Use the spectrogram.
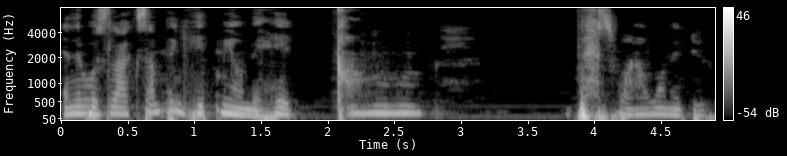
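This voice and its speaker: A man, a composer and bass player, tells his personal story in a conference talk, reflective and halting, often dropping to a hushed voice. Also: fairly even intonation, husky. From South Africa.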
